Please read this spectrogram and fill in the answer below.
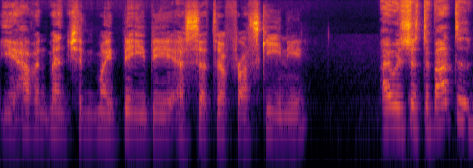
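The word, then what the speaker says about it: Isotta Fraschini: But I don't remember what the correct pronunciation of it was now. Assetto Fraschini.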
